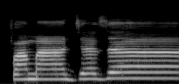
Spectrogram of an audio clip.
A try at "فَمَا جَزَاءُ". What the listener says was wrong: Fama, bukan fama, tafkhim. Bukan tafkhim. Tarqiq dibis. Fama, fama. Lahja Indonesia tafkhim. Lahja Indonesia tafkhim. فما لهجة العربية ترقيق فما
